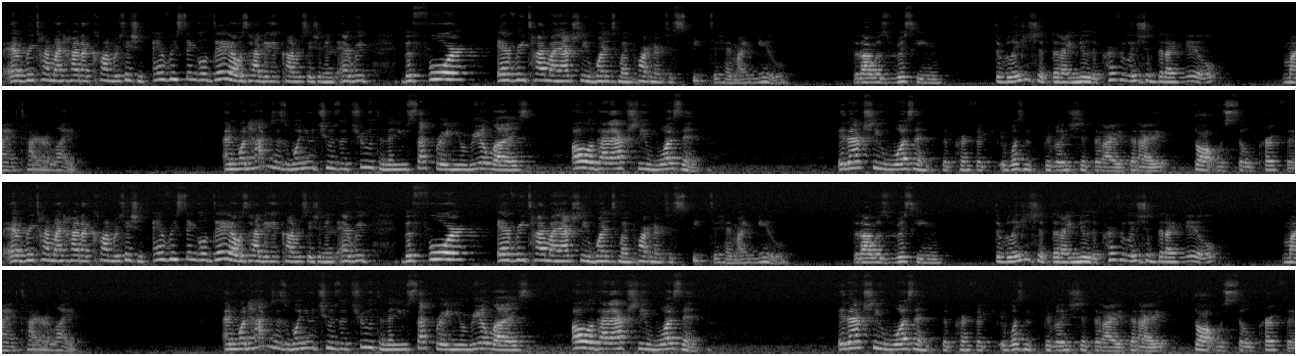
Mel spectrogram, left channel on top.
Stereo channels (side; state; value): right; noise; hiss, 22 dB below the sound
